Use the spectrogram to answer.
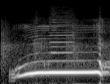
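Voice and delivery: high loud whoop into a laugh; delighted whoop. Real, not acted. Preacher whooping to the church, then laughing. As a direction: whoop with joy at the good news.

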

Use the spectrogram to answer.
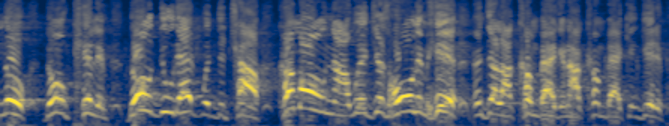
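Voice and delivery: pleading shout. Acted. Someone shouting the brothers down, loud pleading. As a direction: cry out to stop them. Voiced plea to spare child.

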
